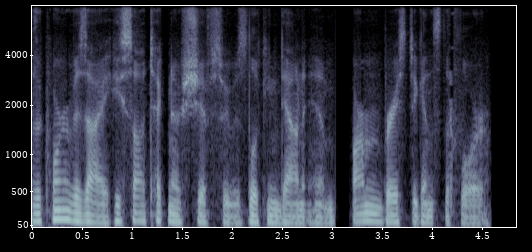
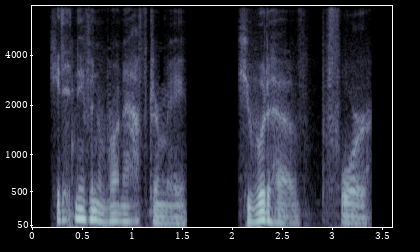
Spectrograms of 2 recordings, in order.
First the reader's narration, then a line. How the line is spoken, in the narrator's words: Tommy whispered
